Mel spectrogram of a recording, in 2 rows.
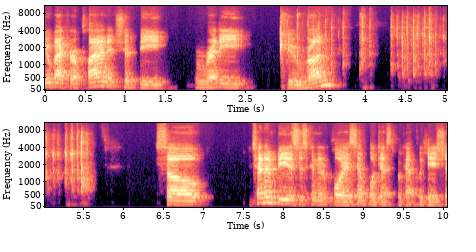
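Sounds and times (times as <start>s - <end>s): typing on computer keyboard: 3.0s - 5.7s.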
